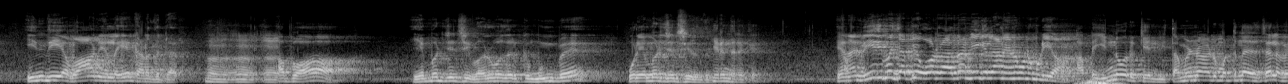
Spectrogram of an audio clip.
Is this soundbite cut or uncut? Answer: cut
